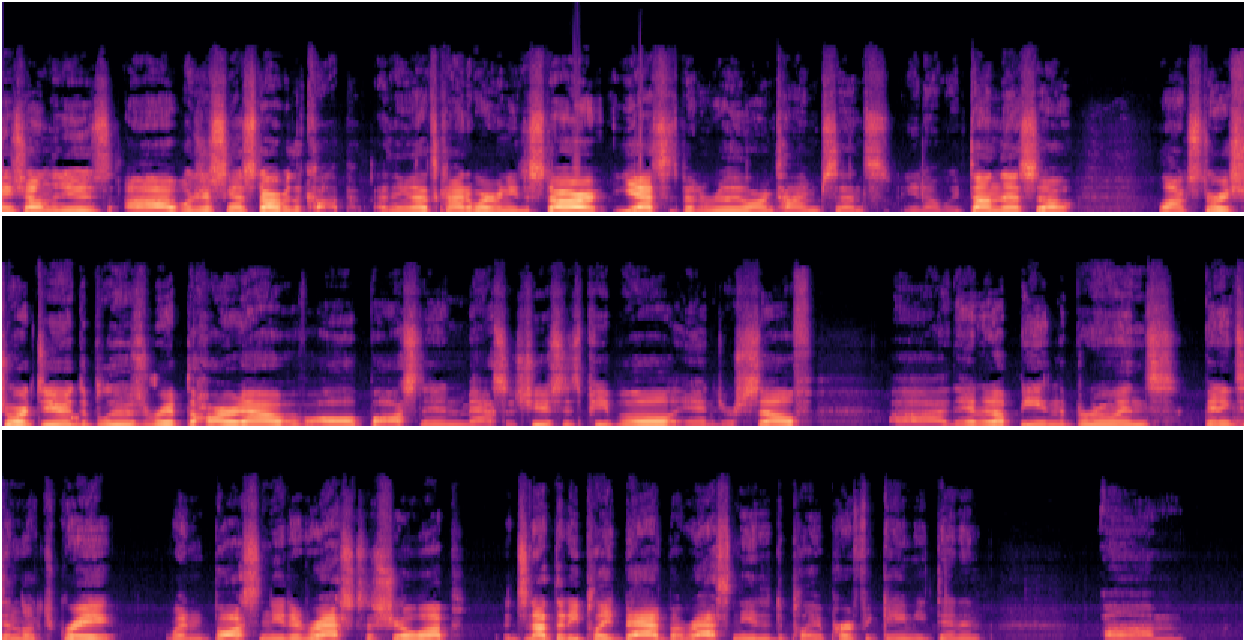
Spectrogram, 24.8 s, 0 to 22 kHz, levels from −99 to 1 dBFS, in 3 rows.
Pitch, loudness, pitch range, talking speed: 150 Hz, -22 LUFS, 140-165 Hz, 215 wpm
